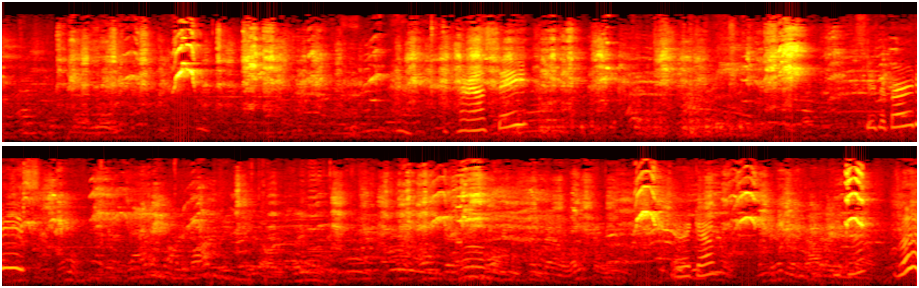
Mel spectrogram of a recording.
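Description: A crowd of adults and children chatter nearby.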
